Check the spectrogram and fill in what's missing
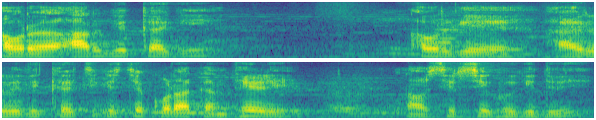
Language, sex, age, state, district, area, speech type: Kannada, male, 45-60, Karnataka, Dharwad, urban, spontaneous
